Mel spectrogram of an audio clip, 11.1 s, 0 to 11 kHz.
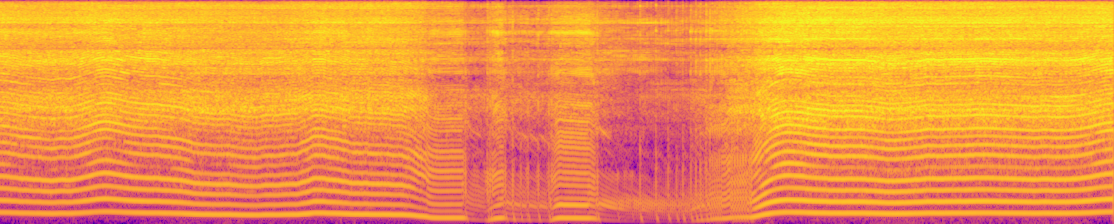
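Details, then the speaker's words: Husqvarna 562XP two-stroke chainsaw after a shop software reflash for dying when hot and stumbling: a high, steady howl bogs as the chain bites wood, then clears straight back to full revs. Runs clean and strong under load. "so this is a real life scenario right we're cutting we're cutting yeah you keep working this is really the First full tank I've run through"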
